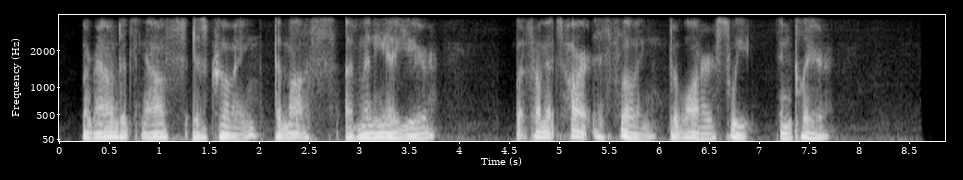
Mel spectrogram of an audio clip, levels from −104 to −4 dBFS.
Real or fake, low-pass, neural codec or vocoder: fake; 3.6 kHz; codec, 44.1 kHz, 2.6 kbps, SNAC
